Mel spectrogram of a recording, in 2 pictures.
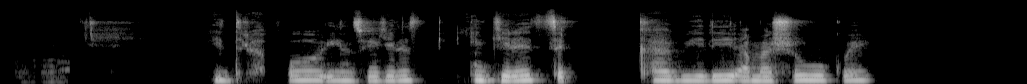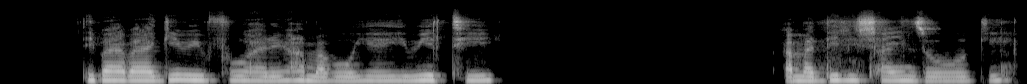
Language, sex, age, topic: Rundi, female, 25-35, education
